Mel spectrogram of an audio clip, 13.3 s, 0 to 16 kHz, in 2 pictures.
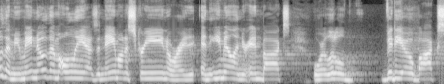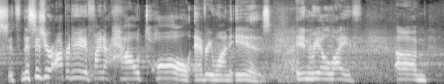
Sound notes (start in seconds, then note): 10.6 laughter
